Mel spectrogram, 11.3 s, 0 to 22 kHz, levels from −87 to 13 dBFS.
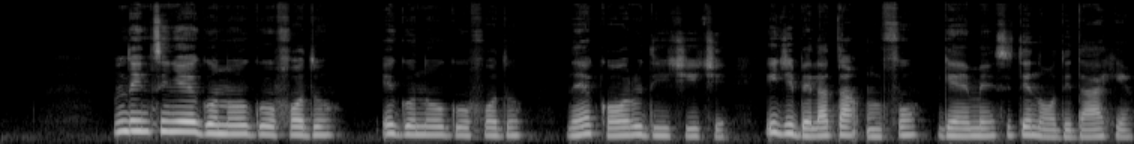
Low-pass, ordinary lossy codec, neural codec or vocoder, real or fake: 19.8 kHz; none; none; real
